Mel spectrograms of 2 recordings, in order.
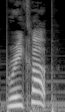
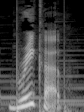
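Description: First: The stress falls on up. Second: The stress falls on break. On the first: It is a verb phrase. "动词是吧？重音放在后边" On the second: It is a noun. "变成名词形式了，重音放在前边"

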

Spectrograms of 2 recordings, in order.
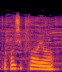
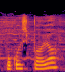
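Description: First: The voice falls at the end. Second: The voice rises at the end. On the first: It states that the speaker misses someone. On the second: It asks whether the listener misses someone.

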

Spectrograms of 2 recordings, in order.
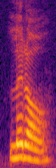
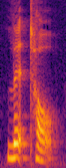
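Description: First: The middle t is a soft, quick flap. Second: The middle t is a clear, full t. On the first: The speaker calls it right. "可以直接比较慵懒的读成little" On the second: The speaker calls it wrong. "我们不需要读成little"

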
